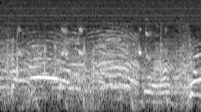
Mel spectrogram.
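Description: Basketball court sound from a game on a hardwood floor: sneakers squeaking in short, high, sliding tones over crowd voices.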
